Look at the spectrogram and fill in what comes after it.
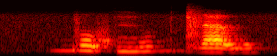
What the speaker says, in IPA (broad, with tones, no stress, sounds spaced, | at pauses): b o˦˨ x ŋ u˨˦ ɡ d͡z a˨ w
